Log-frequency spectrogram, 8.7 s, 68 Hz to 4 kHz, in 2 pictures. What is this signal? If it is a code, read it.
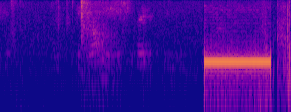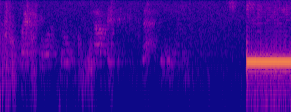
Ringback tone (Europe, 425 Hz), with speech.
